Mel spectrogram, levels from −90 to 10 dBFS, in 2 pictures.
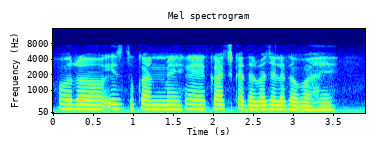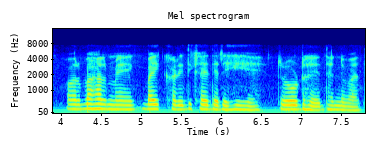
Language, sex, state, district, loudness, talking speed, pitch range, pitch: Hindi, female, Uttar Pradesh, Jyotiba Phule Nagar, -27 LUFS, 190 wpm, 170-195 Hz, 185 Hz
